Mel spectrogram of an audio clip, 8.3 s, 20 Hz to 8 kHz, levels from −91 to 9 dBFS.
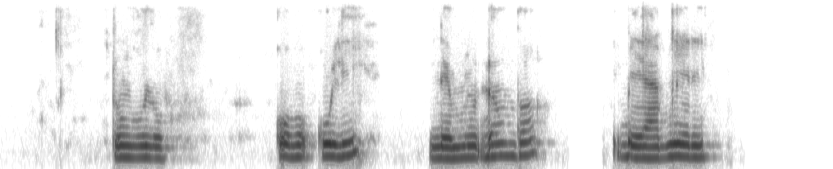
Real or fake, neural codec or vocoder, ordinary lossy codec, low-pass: fake; codec, 16 kHz, 8 kbps, FunCodec, trained on Chinese and English, 25 frames a second; Opus, 24 kbps; 7.2 kHz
